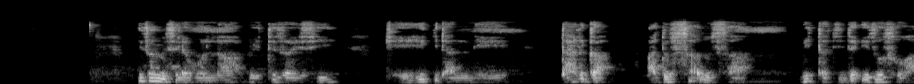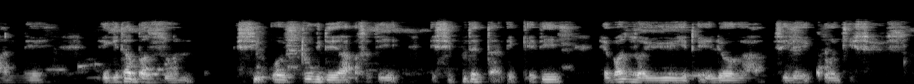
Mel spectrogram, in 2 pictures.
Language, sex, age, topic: Gamo, male, 18-24, agriculture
